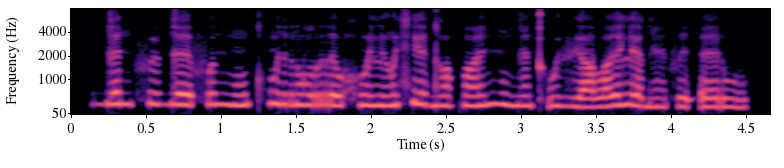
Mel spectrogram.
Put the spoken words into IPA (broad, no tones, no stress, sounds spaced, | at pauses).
ɡ ɛ n f ʏ ɡ ɛ f ə ŋ õ kʷʰ ɛ̃ r ũ lˠ r ə χʷ ɛ̃ lʲ õ sʲ ɾ ɛ d ũ qʷ ẽ ŋ ũ ɡ ɛ̃ kʼ u vʲ a lˠ e lʲ a d ẽ f e ʔ ɛ ɾ u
